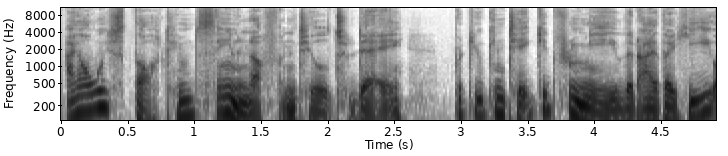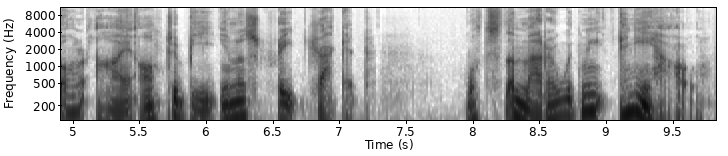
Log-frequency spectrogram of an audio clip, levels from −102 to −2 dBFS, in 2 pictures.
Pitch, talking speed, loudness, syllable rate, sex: 105 Hz, 195 wpm, -19 LUFS, 5.1 syllables/s, male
